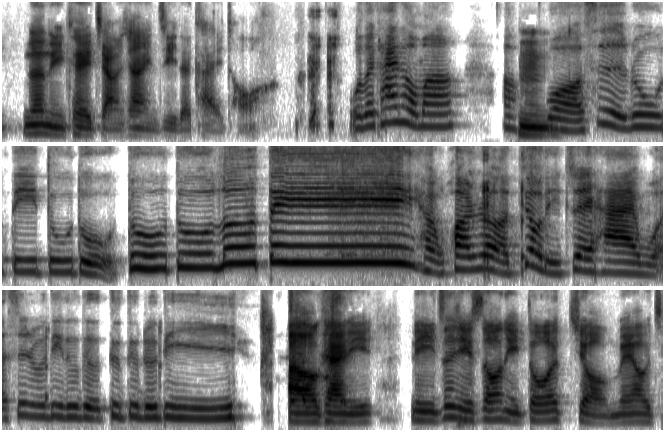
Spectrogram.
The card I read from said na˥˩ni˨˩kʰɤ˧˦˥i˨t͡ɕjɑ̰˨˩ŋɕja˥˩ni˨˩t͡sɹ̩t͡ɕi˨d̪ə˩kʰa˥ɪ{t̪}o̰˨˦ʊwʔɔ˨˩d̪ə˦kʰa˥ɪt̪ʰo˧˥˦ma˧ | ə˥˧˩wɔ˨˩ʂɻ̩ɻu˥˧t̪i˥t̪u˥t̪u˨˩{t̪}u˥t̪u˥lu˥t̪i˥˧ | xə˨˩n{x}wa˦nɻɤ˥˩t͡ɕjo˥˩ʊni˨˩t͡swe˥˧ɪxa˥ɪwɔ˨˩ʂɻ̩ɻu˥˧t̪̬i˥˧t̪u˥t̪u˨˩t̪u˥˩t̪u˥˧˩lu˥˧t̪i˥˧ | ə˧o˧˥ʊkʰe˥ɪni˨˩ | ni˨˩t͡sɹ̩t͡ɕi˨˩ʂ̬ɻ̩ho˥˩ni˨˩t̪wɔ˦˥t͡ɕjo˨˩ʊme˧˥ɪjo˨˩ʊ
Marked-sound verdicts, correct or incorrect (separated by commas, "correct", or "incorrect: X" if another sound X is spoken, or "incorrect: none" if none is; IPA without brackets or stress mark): incorrect: t̪ʰ, correct, correct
